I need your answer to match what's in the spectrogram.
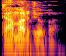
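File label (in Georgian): "გამარჯობა", Georgian pronunciation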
